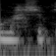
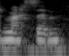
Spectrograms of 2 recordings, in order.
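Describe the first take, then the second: First: The middle consonant is an sh sound. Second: The middle consonant is a plain s sound. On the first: "It's spelt Masham" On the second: "the correct pronunciation of the place is actually Massam"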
